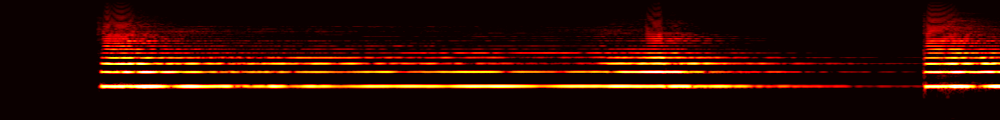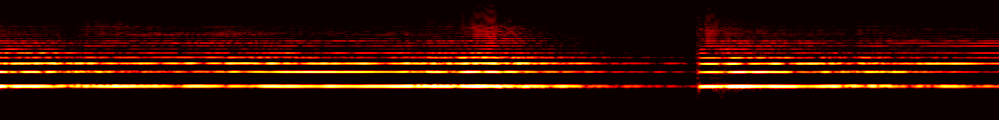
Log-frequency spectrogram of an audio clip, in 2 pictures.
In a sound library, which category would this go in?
Instrument samples > Wind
